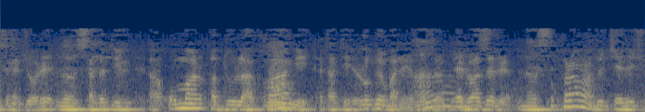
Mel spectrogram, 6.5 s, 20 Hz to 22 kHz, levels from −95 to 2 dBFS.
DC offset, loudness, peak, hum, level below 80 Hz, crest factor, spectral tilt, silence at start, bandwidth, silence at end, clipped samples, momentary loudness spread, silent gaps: under 0.1%; -28 LUFS; -12 dBFS; none; -52 dBFS; 16 dB; -8 dB/octave; 0 s; 8 kHz; 0 s; under 0.1%; 7 LU; none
